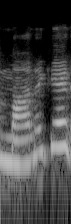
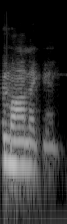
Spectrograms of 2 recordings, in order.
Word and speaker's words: Monaghan: So welcome, Monaghan. Thank you, Maria. It's the G is silent.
